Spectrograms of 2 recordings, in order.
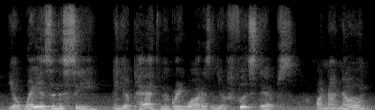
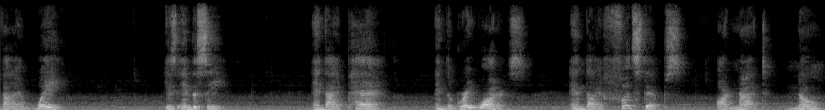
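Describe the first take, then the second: First: Said in the usual way. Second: Slow, drawn-out scripture reading with long pauses. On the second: Shown as a demonstration. Preacher slowly reading a psalm to the congregation. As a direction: let each phrase sink in slowly. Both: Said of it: "I'm gonna read it slow".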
